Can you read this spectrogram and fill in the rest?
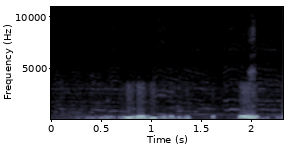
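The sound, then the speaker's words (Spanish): Muffled, garbled bursts of a distorted voice breaking up over a bad phone line, with short warbling fragments and two louder crackly swells, no clear words coming through. “Ok, vamos a, vamos a solucionar este problema con la línea telefónica”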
